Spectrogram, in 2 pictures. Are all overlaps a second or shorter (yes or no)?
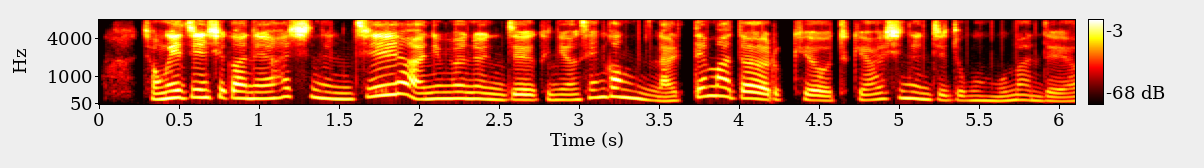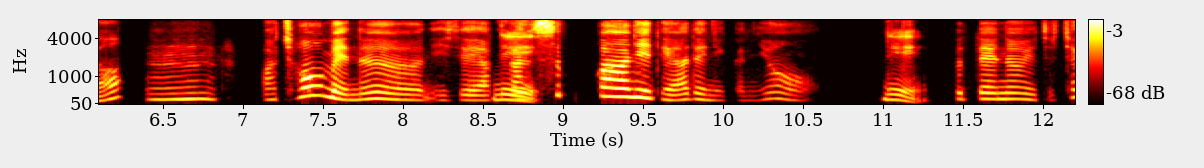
yes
